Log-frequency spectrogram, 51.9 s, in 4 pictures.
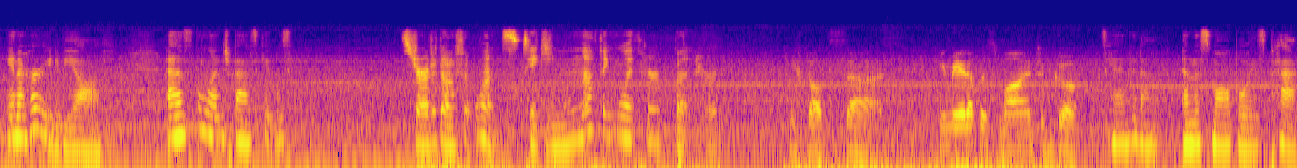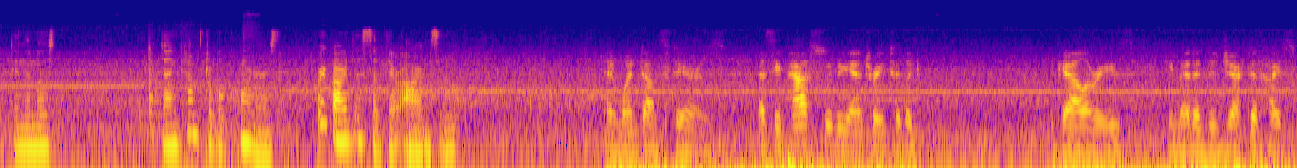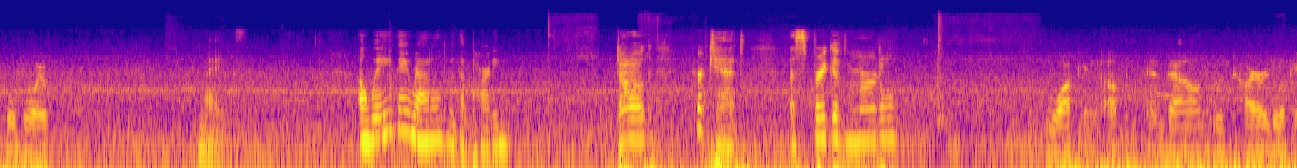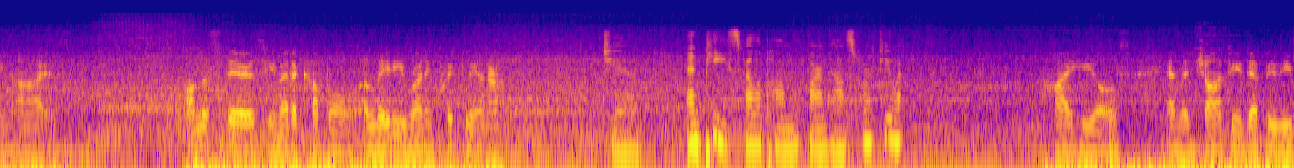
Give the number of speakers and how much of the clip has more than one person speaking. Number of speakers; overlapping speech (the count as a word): three, no overlap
